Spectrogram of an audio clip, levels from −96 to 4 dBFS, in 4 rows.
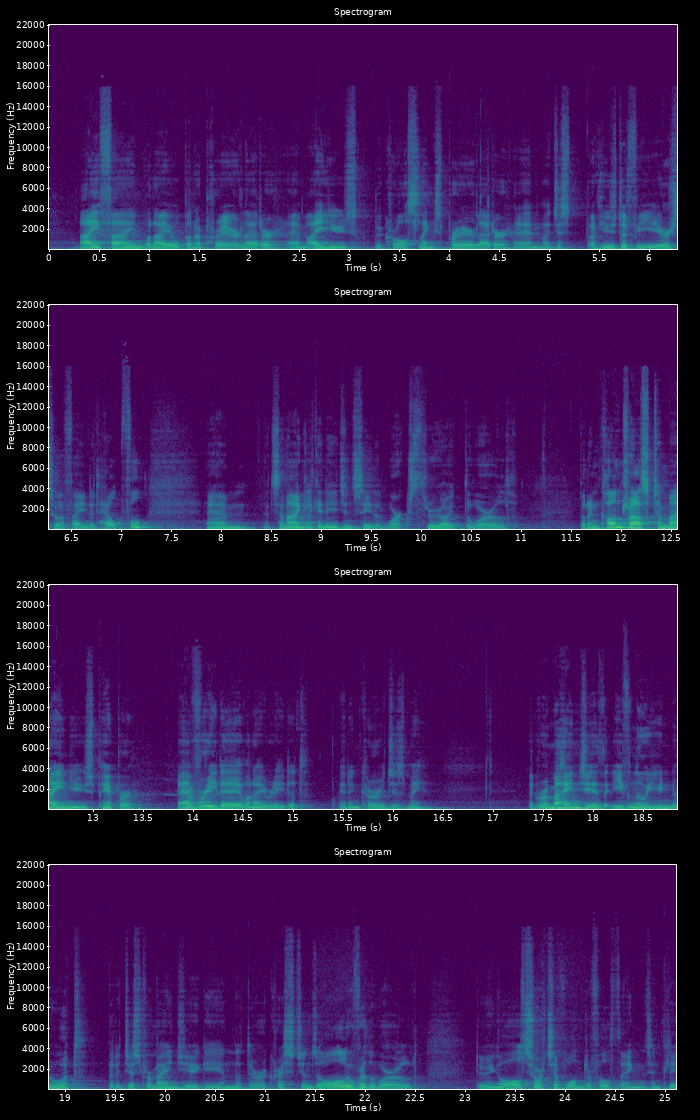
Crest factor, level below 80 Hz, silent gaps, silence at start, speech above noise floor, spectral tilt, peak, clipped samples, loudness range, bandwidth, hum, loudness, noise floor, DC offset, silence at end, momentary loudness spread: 20 dB; -82 dBFS; none; 0.2 s; 33 dB; -7 dB/octave; -14 dBFS; under 0.1%; 5 LU; 15.5 kHz; none; -35 LUFS; -68 dBFS; under 0.1%; 0 s; 13 LU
